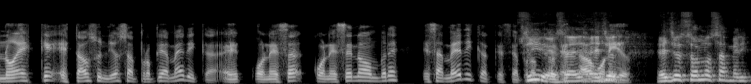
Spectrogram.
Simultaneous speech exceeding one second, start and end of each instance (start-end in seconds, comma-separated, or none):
5.1-6.3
